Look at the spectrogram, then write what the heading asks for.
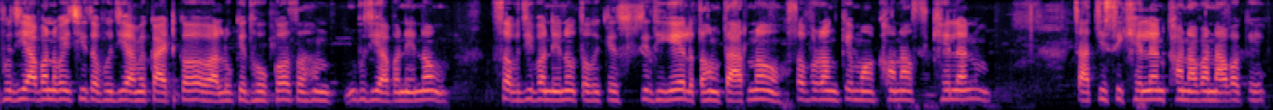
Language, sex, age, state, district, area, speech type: Maithili, female, 45-60, Bihar, Muzaffarpur, urban, spontaneous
